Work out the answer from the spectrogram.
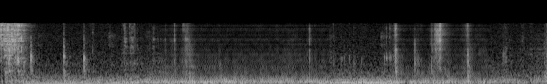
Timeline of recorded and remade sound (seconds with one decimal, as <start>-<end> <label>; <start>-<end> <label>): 0.0-1.6 recorded; 1.6-3.3 remade; 3.3-3.9 recorded; 3.9-4.9 remade; 4.9-5.5 recorded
